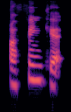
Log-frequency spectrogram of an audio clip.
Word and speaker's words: affinché: Affinché. It ends with an acute accented E. This E sound is more like the one in the word né.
